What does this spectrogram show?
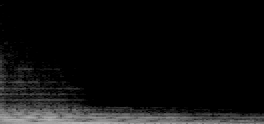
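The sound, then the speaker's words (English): A single loud bell strike with rich, sustained harmonic overtones that slowly decay and ring on for the full two seconds, with no voices present. “Ring the bell.”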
